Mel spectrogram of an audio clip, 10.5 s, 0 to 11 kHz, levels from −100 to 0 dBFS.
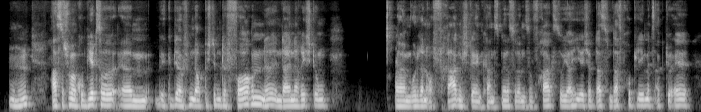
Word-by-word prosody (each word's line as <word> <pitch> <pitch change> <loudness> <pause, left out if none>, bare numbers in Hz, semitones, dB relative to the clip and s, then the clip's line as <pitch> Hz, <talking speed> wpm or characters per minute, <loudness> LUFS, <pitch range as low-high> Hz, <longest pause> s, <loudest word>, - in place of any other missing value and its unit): Mhm, 135 +4 0 0.3
hast 125 +1 +4
du - - -1
schon 145 - +3
mal 130 - +3
probiert, 140 +3 +3
so 140 -2 +3
ähm 125 -2 +1
es 130 -2 -6
gibt 130 +1 -10
ja 130 -3 +3
noch 125 -4 +2
bestimmte 130 +1 -4
Foren, 155 +5 +3
ne, 135 +1 +2
in 125 -1 +1
deiner 125 0 +3
Richtung, 130 0 -3 1.0
ähm, 120 -1 +3
wo 120 - 0
du - - 0
dann 125 - +3
auch 105 -2 -6
Fragen 130 +4 0
stellen 110 -1 -3
kannst, 110 -1 -5
ne, 125 - 0
das 120 - -3
du - - -6
dann 115 0 -3
so 115 +1 -9
fragst 125 +3 -1
so: - - -4
„Ja, 120 -1 +1
hier, 135 +2 -1
ich 130 - -7
habe 125 -1 -6
das 125 +1 -2
und 120 - -7
das 125 +1 -2
Problem 135 0 -3
jetzt 135 -1 -3
aktuell“, 130 +1 -3
125 Hz, 245 wpm, -22 LUFS, 120-135 Hz, 1.0 s, hast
